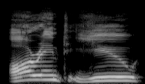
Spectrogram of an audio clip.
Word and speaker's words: aren't you: very interesting pronunciation sound aren't you going there aren't you going there the t at the end of orint moves over and links with that yah sound and when we combine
